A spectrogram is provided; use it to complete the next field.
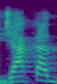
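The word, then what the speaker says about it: زكاة: আমার উচ্চারণটা শোনো, যা, যা। জাকাত, হ্যাঁ, আমি যদি জাকাত বলতাম তাহলে উচ্চারণটা ডিফারেন্ট আসতো না।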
